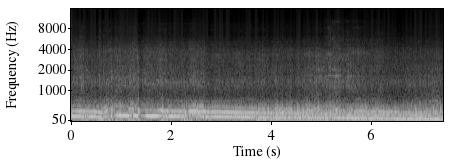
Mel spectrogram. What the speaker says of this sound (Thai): ZX6R นี่ลากรอบมันเหมือนกันเลย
